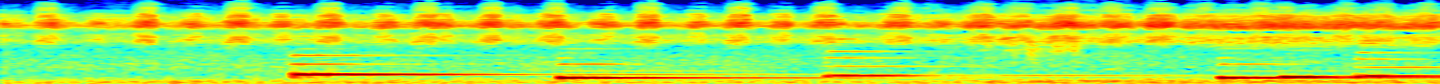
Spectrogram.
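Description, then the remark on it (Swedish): A steady, rapidly pulsing chorus of cicadas on a still, light summer night in a garden fills the background without pause, joined after a second by a soft, low melody of held notes that shift pitch every second or so. “Sommarnatten var stilla och ljus, och det enda som hördes var cikadornas gnolande.”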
